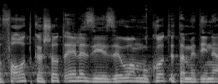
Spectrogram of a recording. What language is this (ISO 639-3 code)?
heb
